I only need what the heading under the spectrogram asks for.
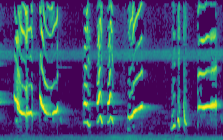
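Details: Oriental magpie-robin, called kacer, singing 'tembakan' phrases: a few loud slurred whistles falling then rising, separated by brief silences, ending on a sustained steady whistle over low background hum.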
